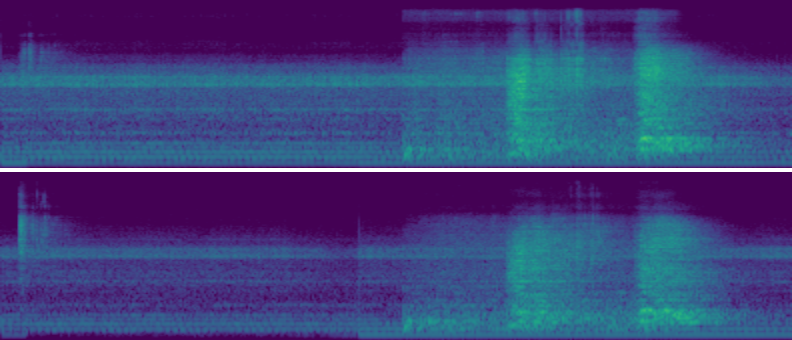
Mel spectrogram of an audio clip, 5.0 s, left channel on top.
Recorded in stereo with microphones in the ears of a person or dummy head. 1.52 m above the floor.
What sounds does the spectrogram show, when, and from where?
0.1 s a splash: 85° right, 6 m
2.5 s a zipper: 30° left (ahead or behind), 7.5 m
